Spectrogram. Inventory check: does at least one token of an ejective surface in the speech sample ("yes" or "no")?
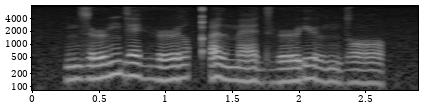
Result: yes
